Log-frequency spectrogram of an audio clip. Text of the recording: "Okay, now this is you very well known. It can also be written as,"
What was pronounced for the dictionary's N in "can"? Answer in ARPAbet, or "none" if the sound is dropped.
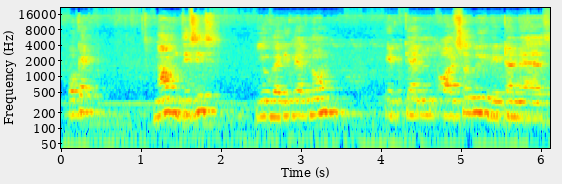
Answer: N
